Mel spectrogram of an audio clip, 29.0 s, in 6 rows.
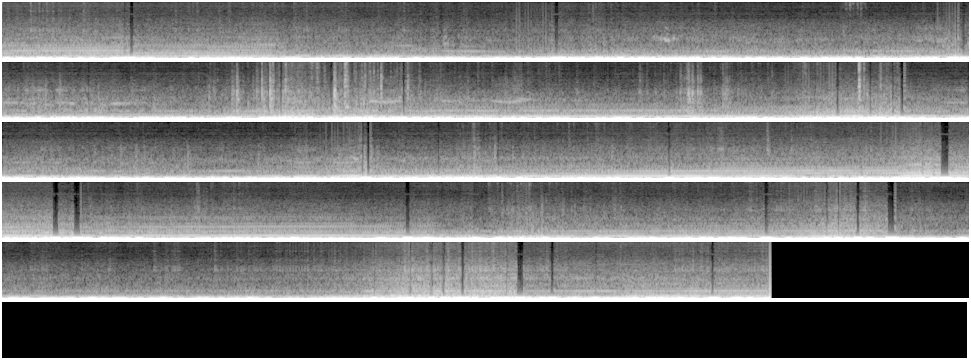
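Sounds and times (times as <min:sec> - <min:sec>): car engine revving hard: 0:00.0 - 0:02.1, 0:11.0 - 0:19.0
wind rumble on microphone: 0:00.0 - 0:23.2.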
